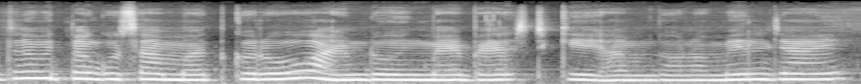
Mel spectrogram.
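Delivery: plain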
